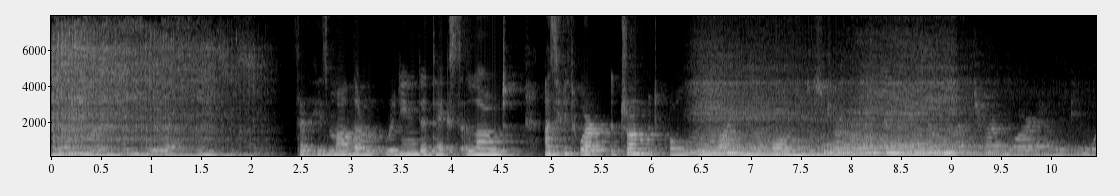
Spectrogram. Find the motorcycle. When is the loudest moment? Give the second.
7 s.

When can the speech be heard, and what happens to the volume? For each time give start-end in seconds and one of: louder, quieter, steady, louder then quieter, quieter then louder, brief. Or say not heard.
0.2-10.4 louder then quieter.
